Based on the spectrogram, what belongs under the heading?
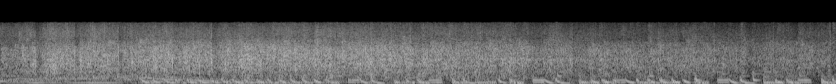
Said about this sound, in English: the length and sincerity of the applause in a room full of normally cynical aviation reporters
